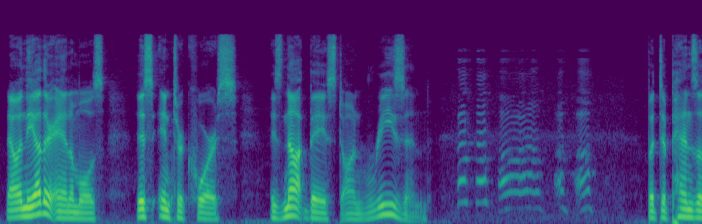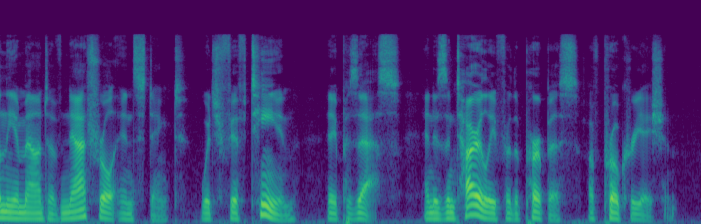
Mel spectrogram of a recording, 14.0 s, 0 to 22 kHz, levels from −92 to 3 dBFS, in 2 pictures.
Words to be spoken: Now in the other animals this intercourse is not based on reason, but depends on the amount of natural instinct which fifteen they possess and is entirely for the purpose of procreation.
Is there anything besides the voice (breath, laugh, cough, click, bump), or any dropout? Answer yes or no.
yes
